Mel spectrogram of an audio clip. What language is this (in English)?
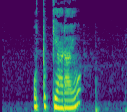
Korean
